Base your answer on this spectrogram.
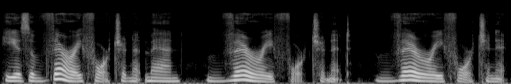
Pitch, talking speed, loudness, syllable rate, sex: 160 Hz, 95 wpm, -19 LUFS, 4.9 syllables/s, female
